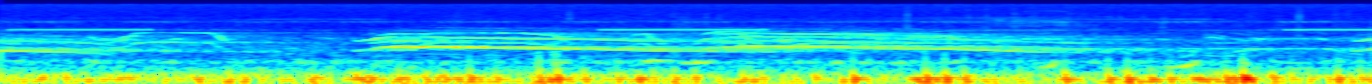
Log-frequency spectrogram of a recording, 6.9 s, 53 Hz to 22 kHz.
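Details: In Greece in 2023, golden jackals answer human-imitated howling with a chorus of several wavering, sliding, overlapping voices above a low rumble of wind.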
